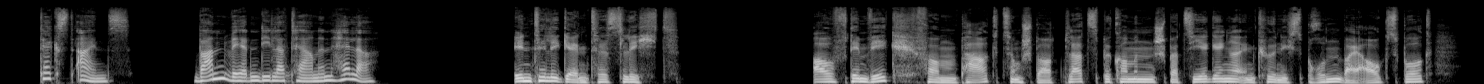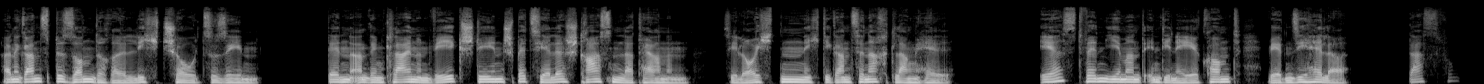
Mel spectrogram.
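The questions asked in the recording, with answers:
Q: Wann werden die Laternen heller?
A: Wenn jemand in die Nähe kommt.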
